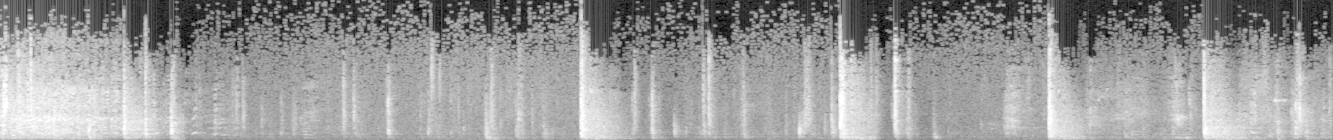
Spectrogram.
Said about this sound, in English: Will you please stop slamming the doors?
